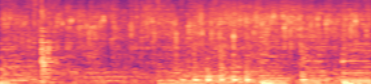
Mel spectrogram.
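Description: Poultry turned over in a hot frying pan during a supermarket cooking class, a steady loud sizzle of frying with a few soft scraping stir sounds, no talking.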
